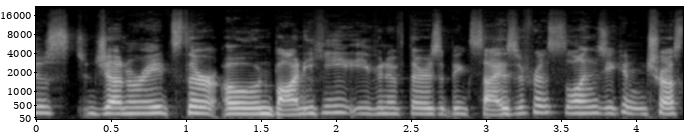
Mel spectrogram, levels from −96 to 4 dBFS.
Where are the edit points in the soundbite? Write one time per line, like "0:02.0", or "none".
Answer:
none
